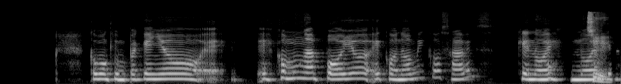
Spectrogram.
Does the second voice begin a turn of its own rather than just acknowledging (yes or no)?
no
